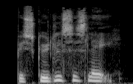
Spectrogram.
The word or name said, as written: beskyttelseslag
